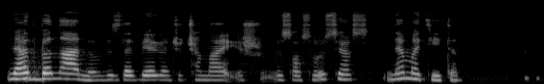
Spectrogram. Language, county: Lithuanian, Utena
